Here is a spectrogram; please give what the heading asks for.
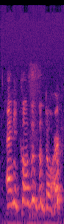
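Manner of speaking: normal talking voice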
